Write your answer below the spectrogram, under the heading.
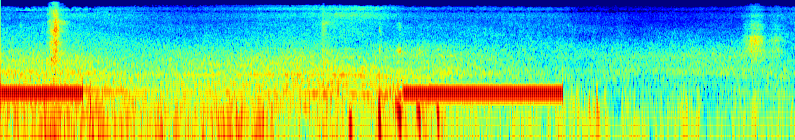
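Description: Phone tones from a call being placed on a plugged-in phone sound over a low background rumble: a steady, mid-pitched tone plays for about a second, then after a gap a longer two-second tone, with a few soft clicks in between.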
